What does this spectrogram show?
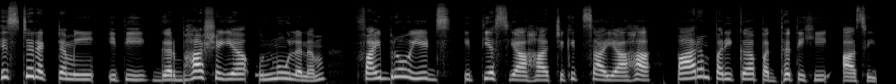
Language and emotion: Sanskrit, neutral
